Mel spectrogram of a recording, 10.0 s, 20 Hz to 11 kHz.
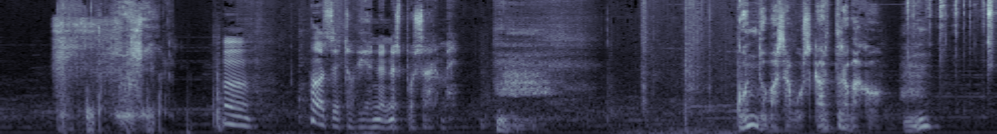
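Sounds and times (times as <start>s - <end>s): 
wet slurp of a strand of spaghetti: 0.6s - 1.8s
speech: 2.2s - 5.3s, 7.5s - 9.5s.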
